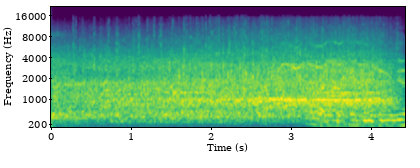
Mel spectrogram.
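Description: Large audience applauding and laughing: dense, steady clapping from many hands.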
